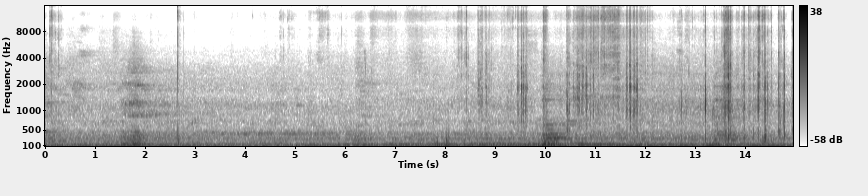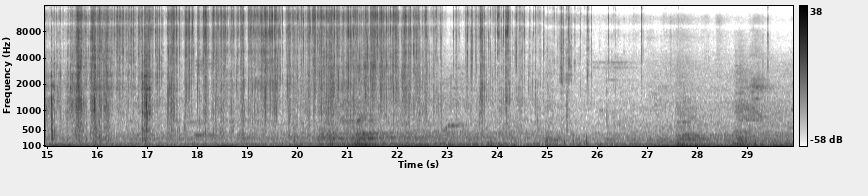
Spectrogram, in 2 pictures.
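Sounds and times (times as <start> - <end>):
candy wrappers crinkling and tearing: 8.1 - 27.0.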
